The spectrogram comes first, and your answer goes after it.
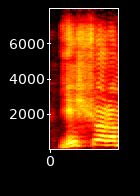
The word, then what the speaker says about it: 예슈아: 근데 이제 그 예수님을, 이게 예수님의 그 히브리 원 단어의 발음은 예슈아입니다. 예슈아. 예슈아란 말은 뭐냐면 구원하시는 분, 그런 뜻이에요.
